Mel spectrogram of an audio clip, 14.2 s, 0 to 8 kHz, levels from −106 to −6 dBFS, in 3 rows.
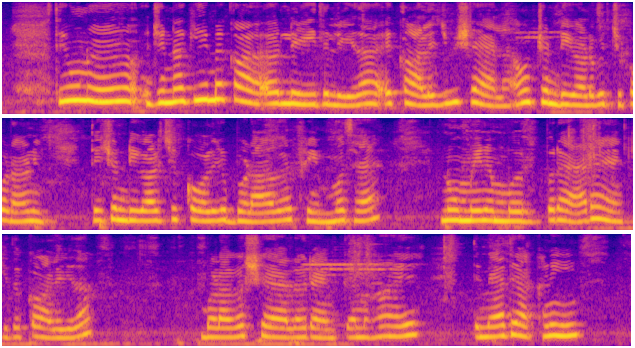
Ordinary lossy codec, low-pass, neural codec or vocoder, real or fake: none; none; none; real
